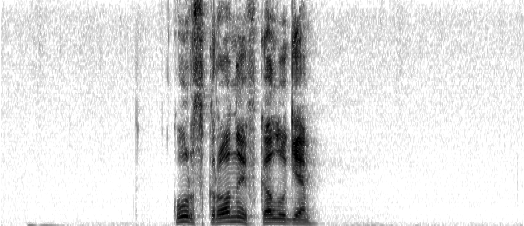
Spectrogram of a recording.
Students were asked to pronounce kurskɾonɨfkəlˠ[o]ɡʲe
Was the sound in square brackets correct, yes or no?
no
